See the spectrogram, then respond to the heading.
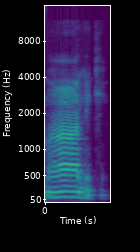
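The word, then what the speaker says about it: مالك: হুম, সেই যেখানে দেখেন, এটা যদিও ফাথা দিয়েছে, এখানে আবার একটা আলিফ আছে, তার মানে হচ্ছে যে এটা টান দিতেই হবে, মা।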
